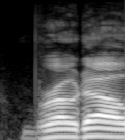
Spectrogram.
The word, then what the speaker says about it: Brodeaux: Her name is the name he has is Brodeaux, which is pronounced Bordeaux or Bordeaux.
